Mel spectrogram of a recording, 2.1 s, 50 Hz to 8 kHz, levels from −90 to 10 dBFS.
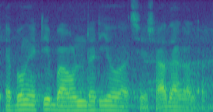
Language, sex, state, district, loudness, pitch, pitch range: Bengali, male, Tripura, West Tripura, -16 LUFS, 120 Hz, 115-125 Hz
